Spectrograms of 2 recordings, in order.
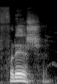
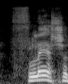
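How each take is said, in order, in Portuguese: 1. A palavra começa com o encontro f-r. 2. A palavra começa com o encontro f-l.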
